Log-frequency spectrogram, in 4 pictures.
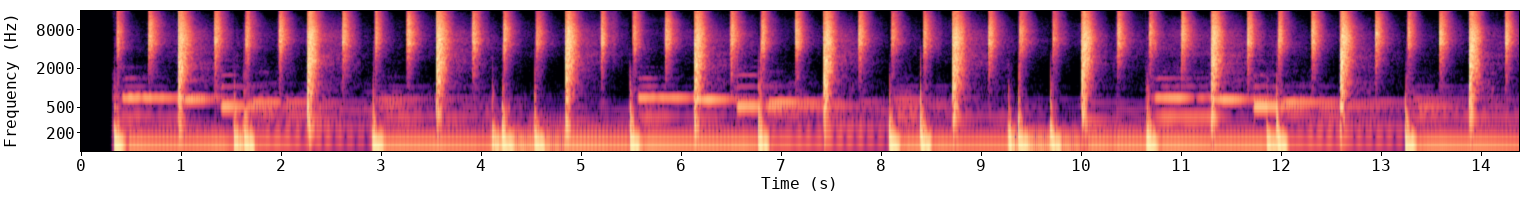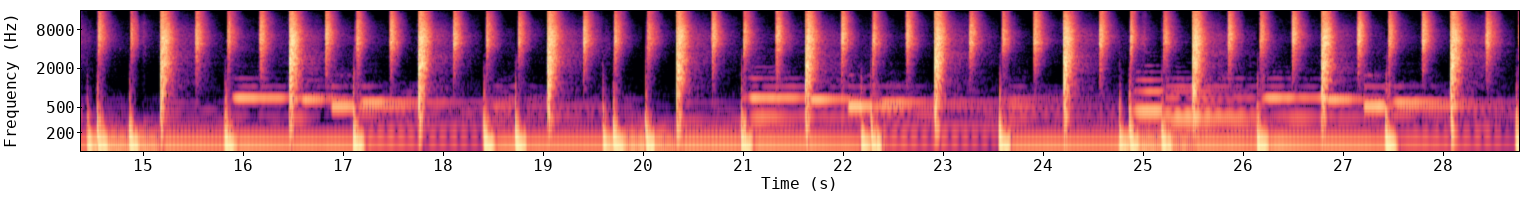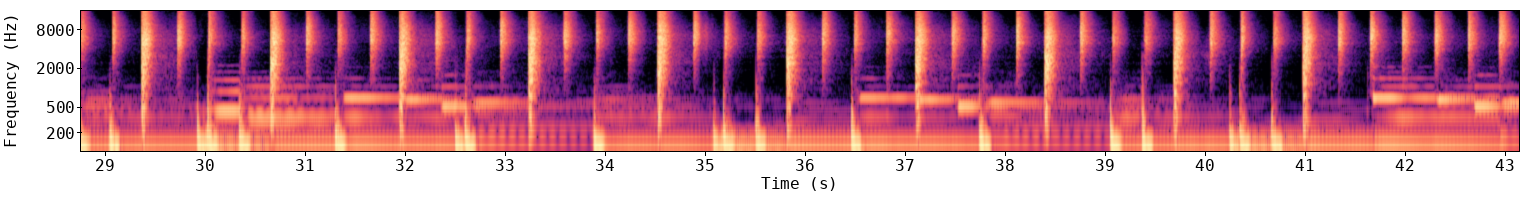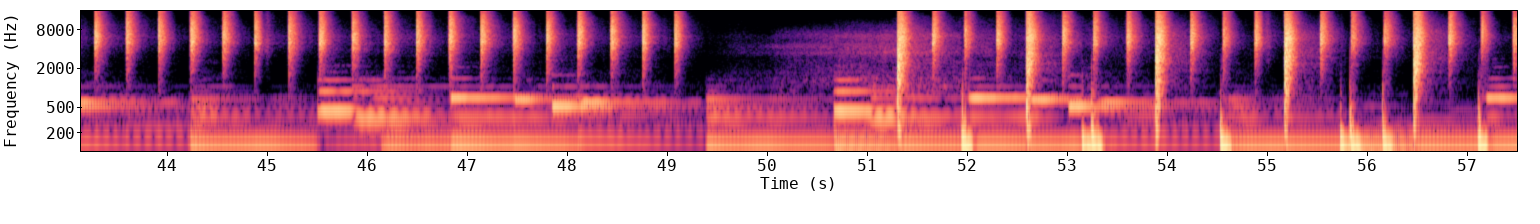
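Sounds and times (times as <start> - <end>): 
instrumental music: 0.3 - 57.4.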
